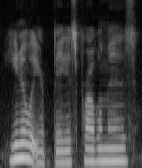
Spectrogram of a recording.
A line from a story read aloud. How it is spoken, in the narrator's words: Clay says, his voice steady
